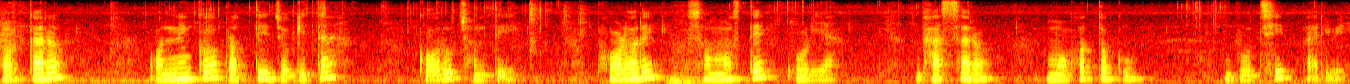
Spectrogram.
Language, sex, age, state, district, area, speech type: Odia, female, 45-60, Odisha, Koraput, urban, spontaneous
